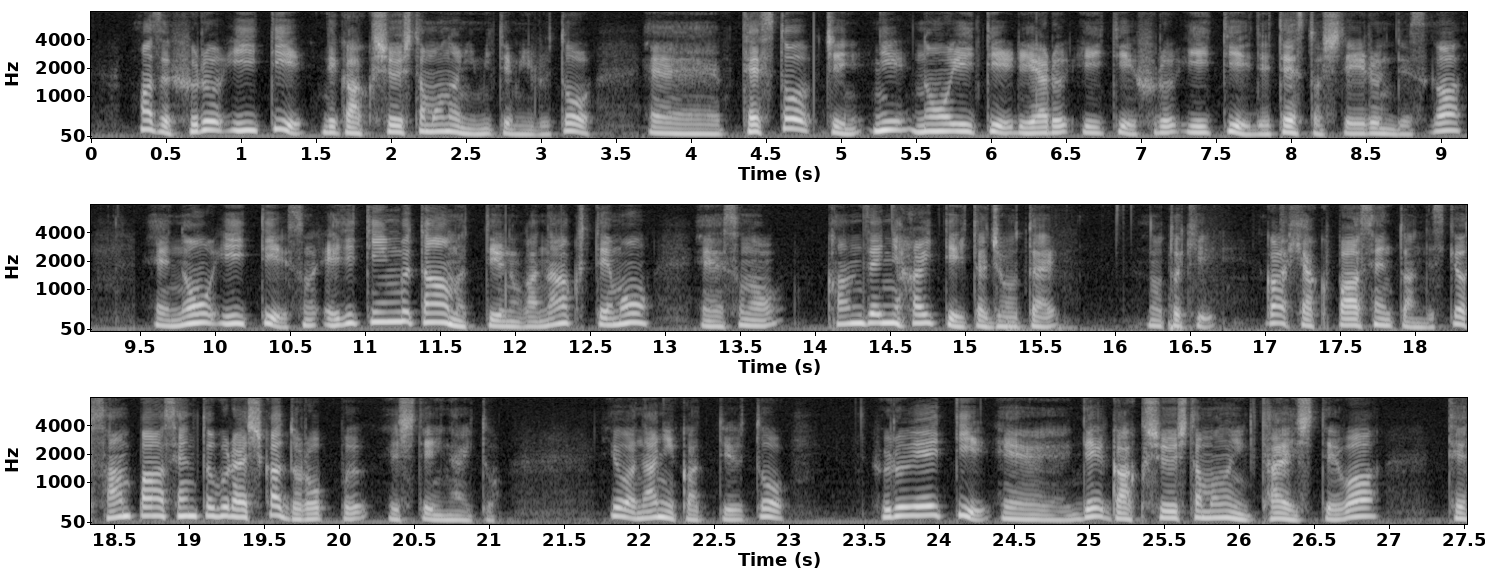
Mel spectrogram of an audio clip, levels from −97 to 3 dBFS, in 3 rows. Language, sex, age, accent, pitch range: Japanese, male, 40-59, native, 120-185 Hz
